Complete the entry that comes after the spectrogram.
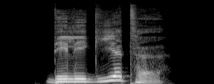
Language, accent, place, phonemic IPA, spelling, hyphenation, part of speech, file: German, Germany, Berlin, /deleˈɡiːɐ̯tə/, Delegierte, De‧le‧gier‧te, noun, De-Delegierte.ogg
- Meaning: 1. female equivalent of Delegierter: female delegate, female representative 2. inflection of Delegierter: strong nominative/accusative plural 3. inflection of Delegierter: weak nominative singular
